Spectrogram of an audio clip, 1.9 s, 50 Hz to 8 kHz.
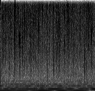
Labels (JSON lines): {"label": "biophony, midshipman", "recorder": "SoundTrap 500"}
